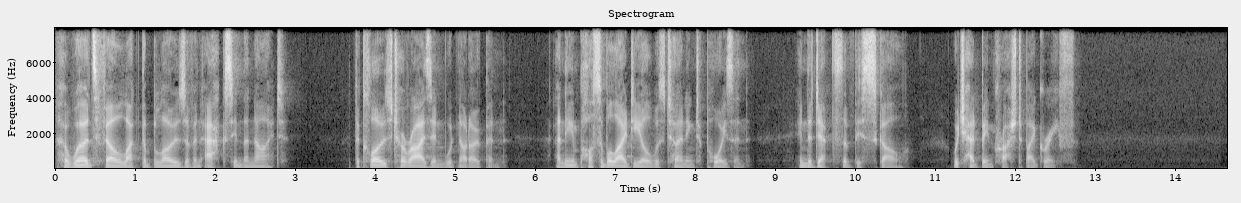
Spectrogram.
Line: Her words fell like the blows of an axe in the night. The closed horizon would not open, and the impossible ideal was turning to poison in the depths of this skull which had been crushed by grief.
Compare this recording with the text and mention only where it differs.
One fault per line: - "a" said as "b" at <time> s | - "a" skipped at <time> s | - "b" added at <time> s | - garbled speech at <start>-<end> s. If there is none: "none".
none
